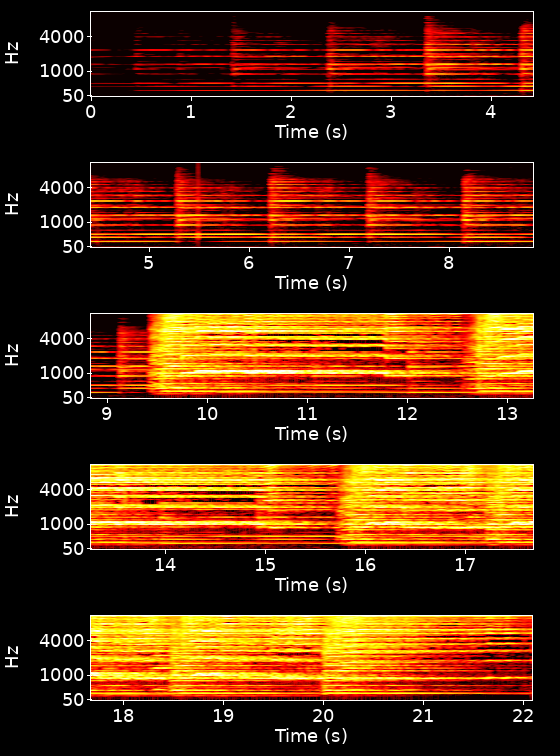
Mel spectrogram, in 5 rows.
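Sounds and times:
bell tolling: 0:09.4 - 0:22.0
band playing led by violin: 0:09.5 - 0:22.0.

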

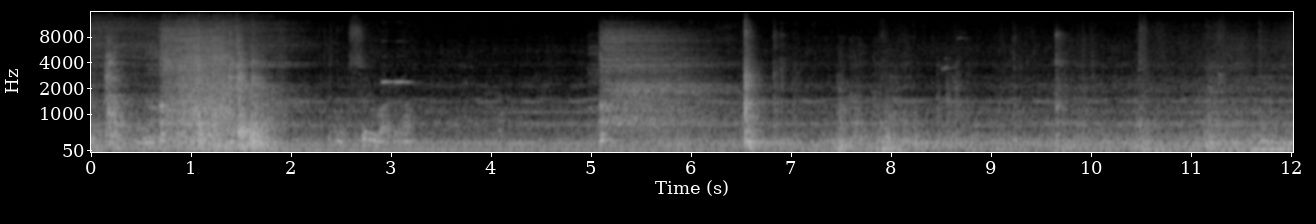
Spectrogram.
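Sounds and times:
train equipment humming: 0:00.0 - 0:12.0.

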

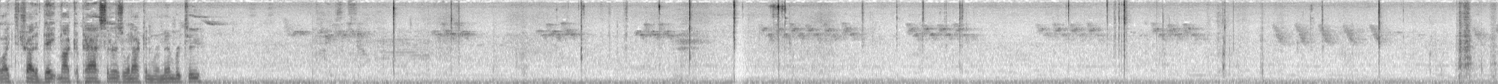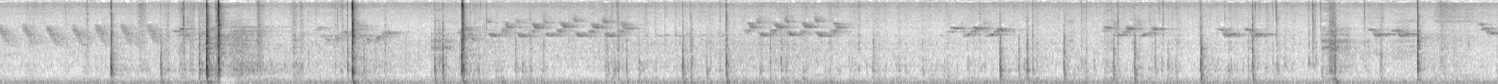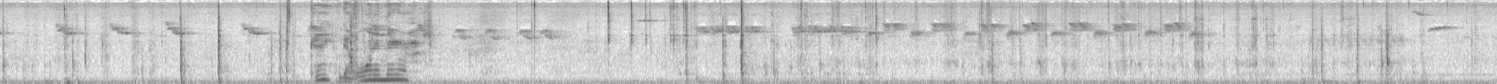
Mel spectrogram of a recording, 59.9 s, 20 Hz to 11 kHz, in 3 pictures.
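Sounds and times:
bird singing chirps: 0:00.0 - 0:59.9
metal clicks and taps: 0:07.6 - 0:10.6, 0:14.2 - 0:15.6.

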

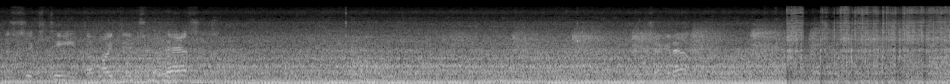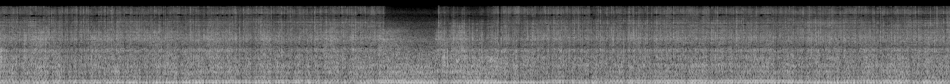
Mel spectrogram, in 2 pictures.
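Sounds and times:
low engine drone: 0:00.0 - 0:19.0
welding arc crackling: 0:07.6 - 0:19.0.

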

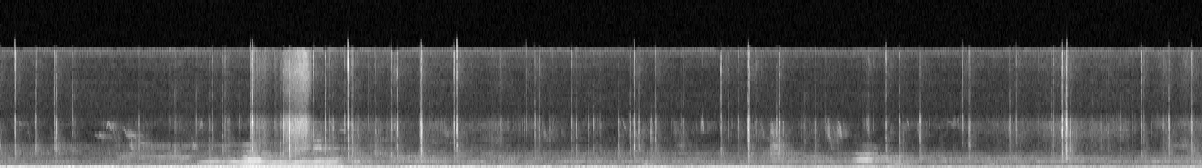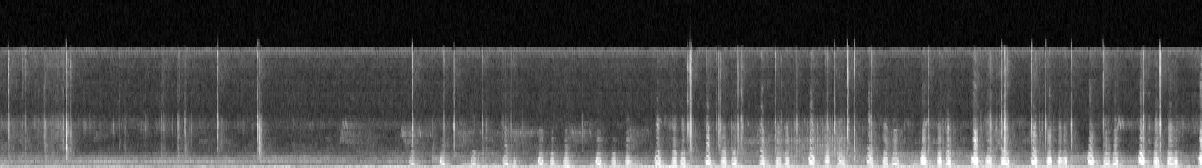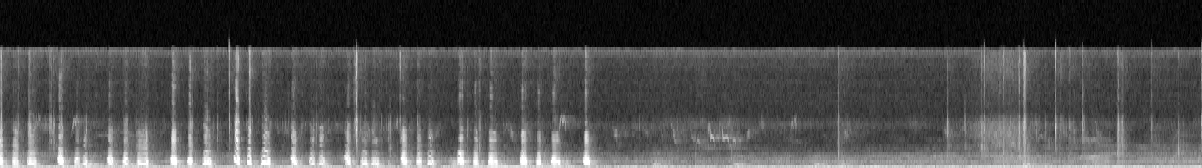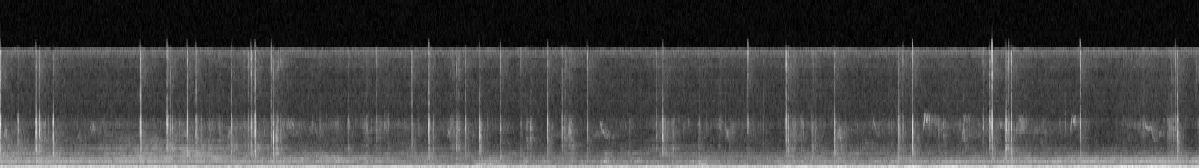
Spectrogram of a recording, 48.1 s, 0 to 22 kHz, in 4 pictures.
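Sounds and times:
partridge clucking calls: 0:16.0 - 0:30.1.

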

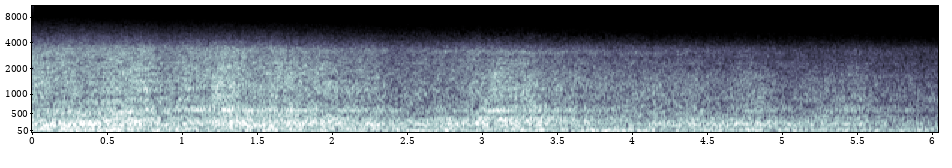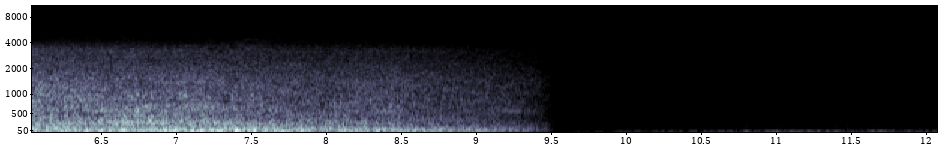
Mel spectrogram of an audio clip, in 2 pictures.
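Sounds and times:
jet engines at takeoff: 0:00.0 - 0:09.5.

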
